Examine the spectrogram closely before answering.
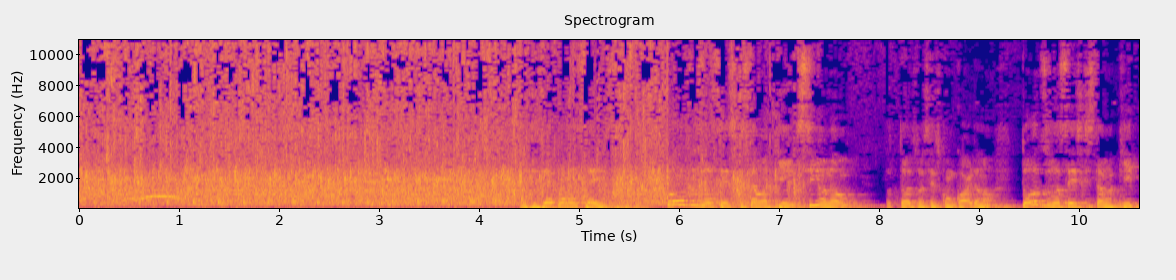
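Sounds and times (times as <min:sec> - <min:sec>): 
audience applause: 0:00.0 - 0:07.4
speech: 0:04.4 - 0:10.5.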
